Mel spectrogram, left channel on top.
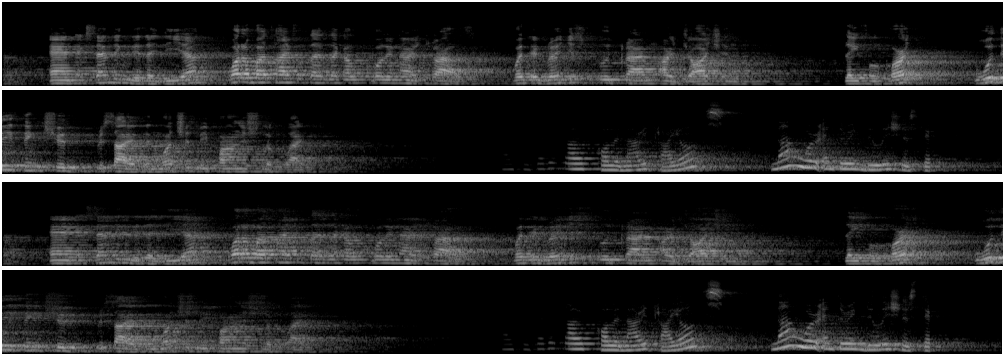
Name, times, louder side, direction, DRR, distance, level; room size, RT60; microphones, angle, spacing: voice 1, 0.5-2.0 2.3-4.6 5.1-7.4 8.4-9.1 9.7-13.0, left 3 dB, 65° left, 3 dB, 1.4 m, -32 dB
voice 2, 15.5-17.2 17.7-19.3, right 1 dB, 20° right, 8 dB, 0.5 m, -34 dB
17.0 x 15.5 x 4.4 m, 2.8 s
head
